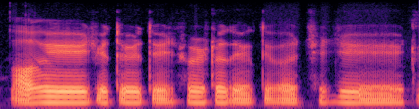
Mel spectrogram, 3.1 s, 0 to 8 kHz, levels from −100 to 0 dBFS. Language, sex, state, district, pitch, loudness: Bengali, male, West Bengal, Dakshin Dinajpur, 115 Hz, -19 LUFS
